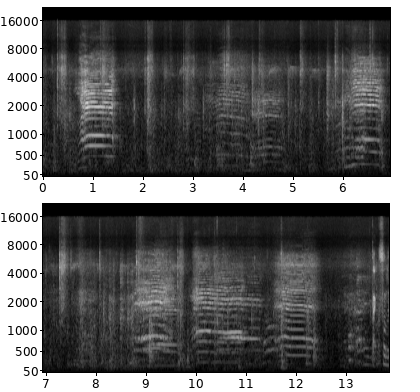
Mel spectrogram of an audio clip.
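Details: Several sheep bleating during evening feeding: loud, wavering, harmonic-rich bleats overlap one another, some short and some drawn out, coming in bursts about every one to two seconds with brief quieter gaps between.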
